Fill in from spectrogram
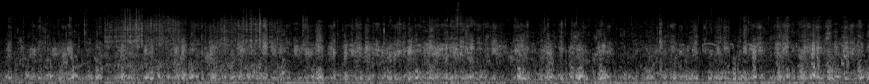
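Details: Mallard ducks feeding on a pond give repeated harsh quacks mixed with bill-dabbling sounds over a continuous wash of pond ambience.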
